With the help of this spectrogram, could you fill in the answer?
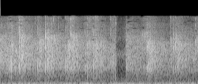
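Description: A crowd applauds an audience member's question at a question-and-answer session with a steady, dense wash of clapping that briefly dips near the middle, then swells again at the same fairly loud level. No voices are heard.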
